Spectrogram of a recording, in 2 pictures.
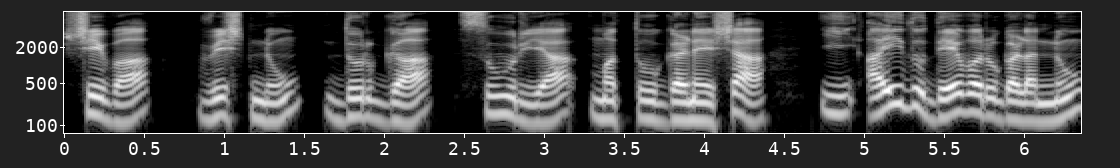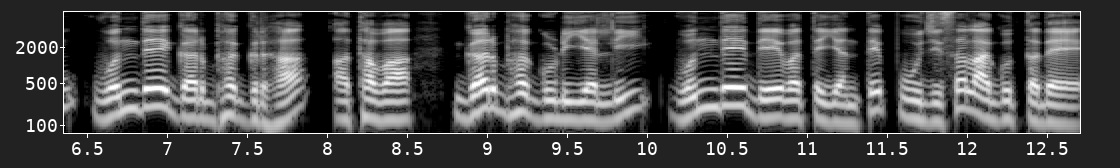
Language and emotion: Kannada, neutral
